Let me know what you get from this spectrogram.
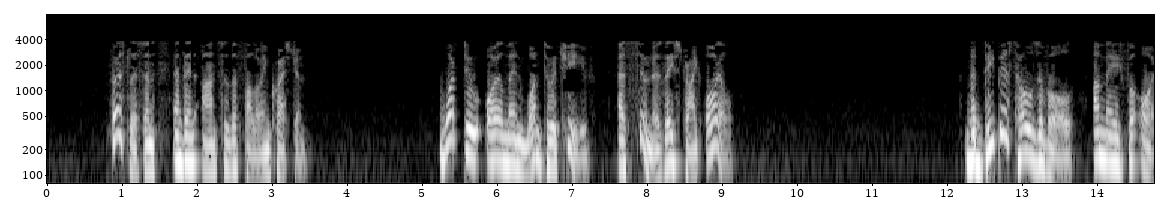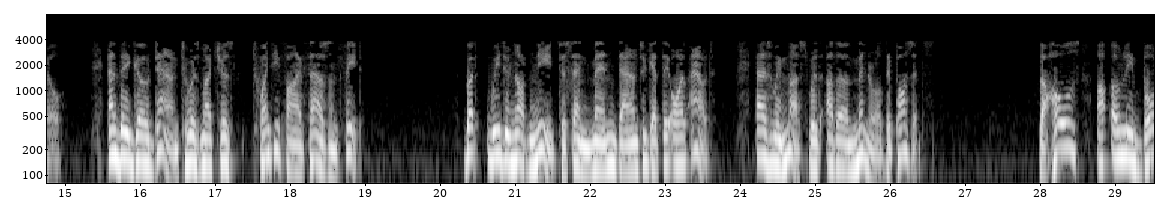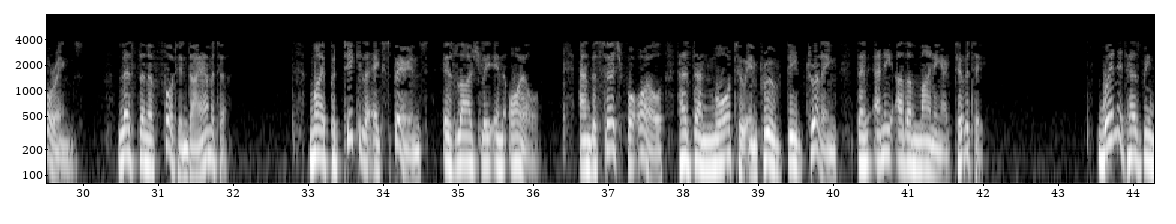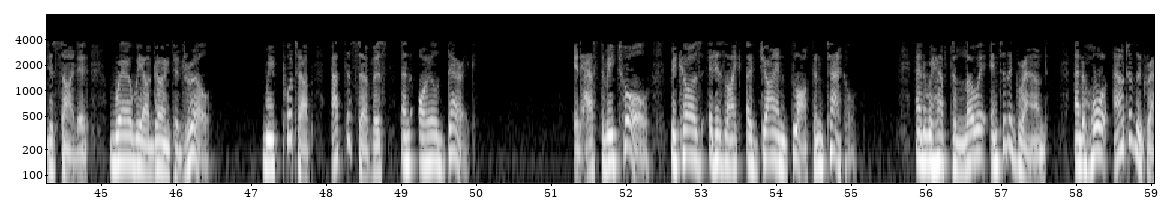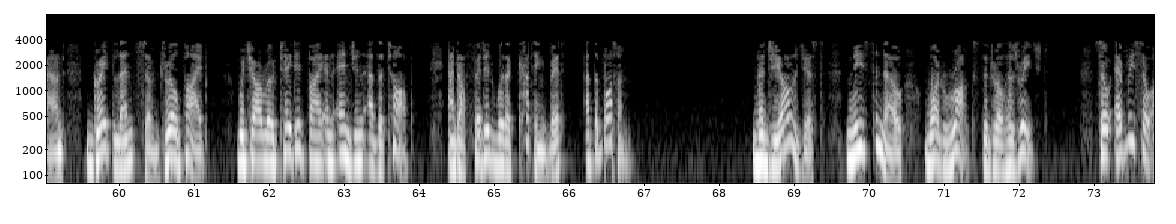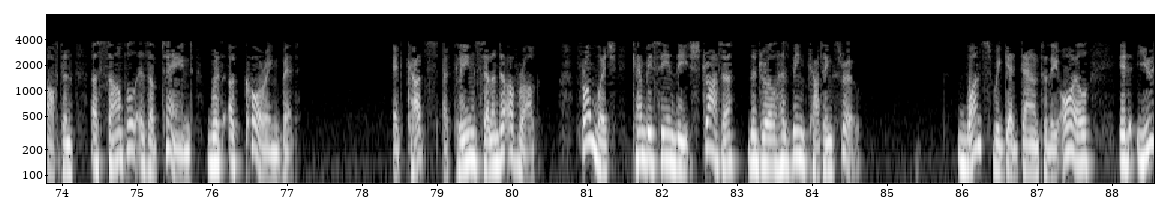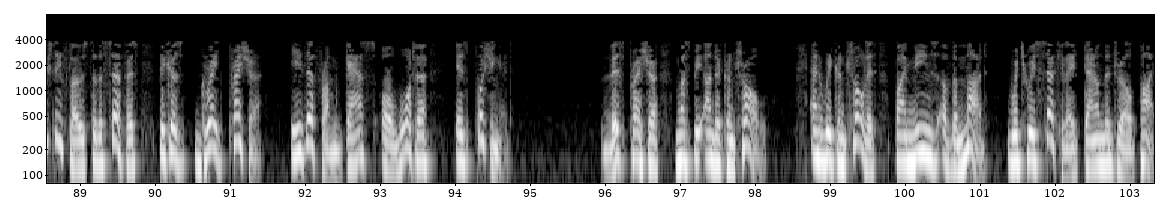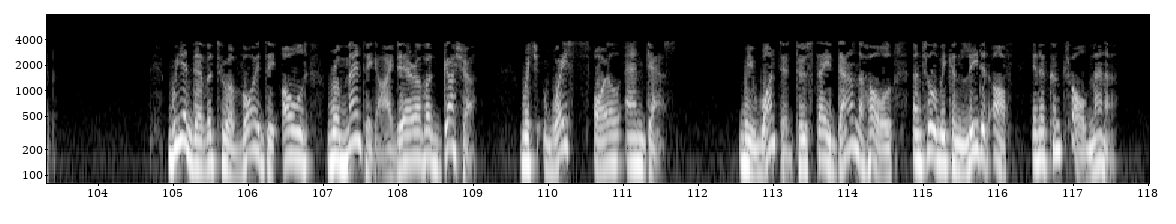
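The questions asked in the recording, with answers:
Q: What do oil men want to achieve as soon as they strike oil?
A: To keep the oil under control so it stays down the hole until it can be led off in a controlled way, not gushing out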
